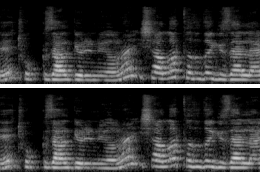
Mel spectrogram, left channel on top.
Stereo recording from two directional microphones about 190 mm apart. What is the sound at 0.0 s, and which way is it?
Speech, 5° left (ahead or behind).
